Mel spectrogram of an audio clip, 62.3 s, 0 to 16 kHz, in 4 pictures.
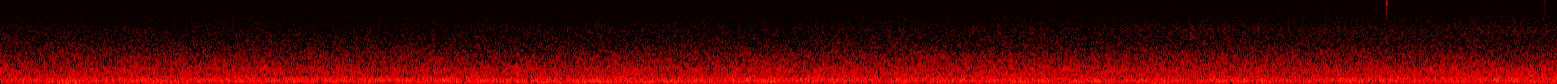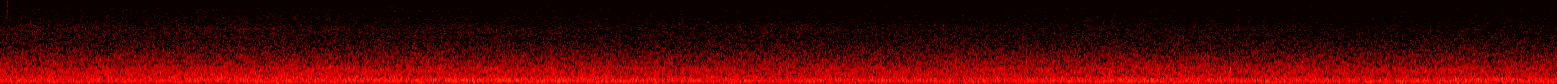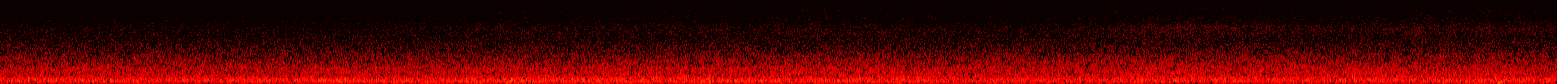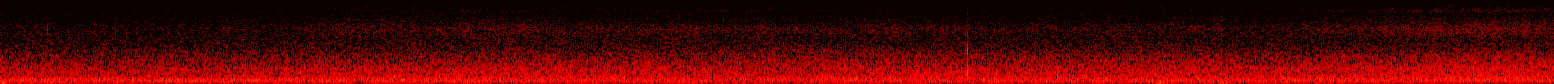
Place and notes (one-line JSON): {"title": "Lisburn, Reino Unido - Derriaghy Dawn", "date": "2014-06-22 03:25:00", "description": "Field Recordings taken during the sunrising of June the 22nd on a rural area around Derriaghy, Northern Ireland\nZoom H2n on XY", "latitude": "54.55", "longitude": "-6.04", "altitude": "80", "timezone": "Europe/London"}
